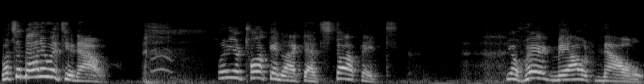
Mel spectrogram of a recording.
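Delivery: put-on scolding British accent. Retelling how his wife would tell him off, British accent. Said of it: "Your wife would adapt the British accent".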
